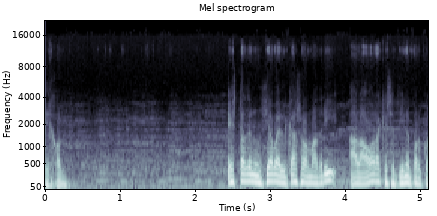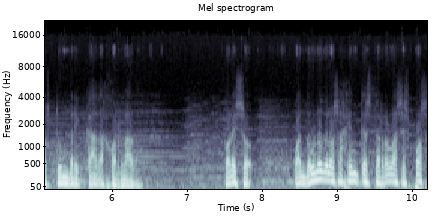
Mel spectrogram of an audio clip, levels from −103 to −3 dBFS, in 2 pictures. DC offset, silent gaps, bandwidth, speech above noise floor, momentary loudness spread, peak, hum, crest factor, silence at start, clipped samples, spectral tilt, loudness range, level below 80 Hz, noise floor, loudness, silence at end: under 0.1%; none; 12.5 kHz; 26 dB; 9 LU; -4 dBFS; none; 14 dB; 0 s; under 0.1%; -12 dB/octave; 4 LU; -32 dBFS; -43 dBFS; -19 LUFS; 0 s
